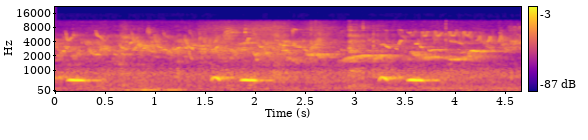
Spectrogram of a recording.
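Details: Close-up common cuckoo calling cu-coo three times at steady intervals, each a brief higher note dropping to a longer lower tone, over a dense background of twittering small birds.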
